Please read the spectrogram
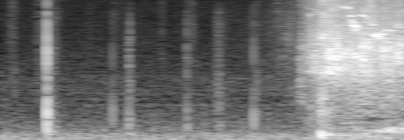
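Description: Cartoon sound effect of a fabric curtain swished open: a short, loud swish about a second and a half in, after a quiet stretch with a faint click.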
